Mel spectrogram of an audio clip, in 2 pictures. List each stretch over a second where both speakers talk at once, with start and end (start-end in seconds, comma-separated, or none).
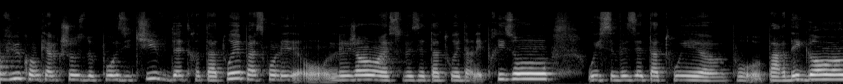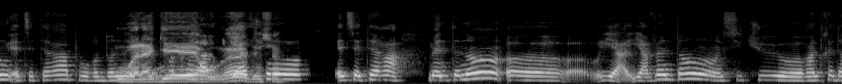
9.6-11.2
